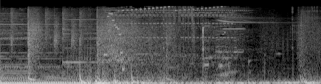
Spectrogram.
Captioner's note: beeping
